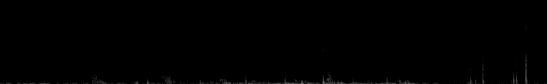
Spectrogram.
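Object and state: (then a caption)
Hardcover paper textbook. Painted nails scratch and tap along the top cover and paper page edges of a thick hardcover textbook held horizontally. The result is quiet, dry scratching with short, sharp taps and crinkly paper rustles.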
